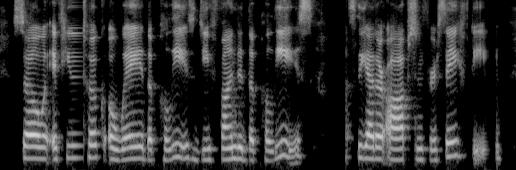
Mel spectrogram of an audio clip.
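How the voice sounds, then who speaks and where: Moderately paced, a woman talks in an ordinary speaking voice at medium pitch with ordinary pitch variation. Her loudness swings a lot. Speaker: subject matter expert. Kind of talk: interview discussion.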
